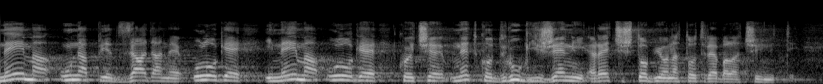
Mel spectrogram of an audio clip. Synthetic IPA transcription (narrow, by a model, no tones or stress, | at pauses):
ne̞ːmaunapɾje̞d̪zad̪ane̞ulˠo̞ɡe̞ | ine̞ːmaulo̞ɡe̞ko̞jet͡ɕene̞t̪ko̞d̪ɾuɡiʒe̞niɾe̞t͡ɕiʃt̪o̞bio̞nat̪o̞ːt̪ɾe̞balat͡ʃinit̪i̥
